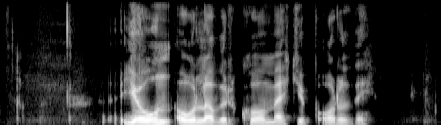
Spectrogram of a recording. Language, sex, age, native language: Icelandic, male, 20-29, Icelandic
